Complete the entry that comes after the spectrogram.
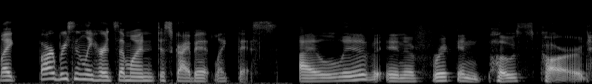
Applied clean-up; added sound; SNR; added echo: none; none; none; none.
